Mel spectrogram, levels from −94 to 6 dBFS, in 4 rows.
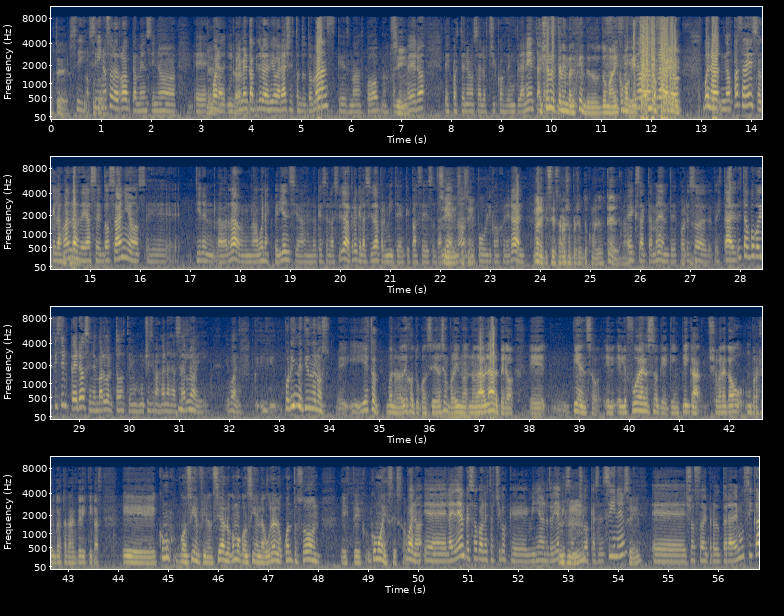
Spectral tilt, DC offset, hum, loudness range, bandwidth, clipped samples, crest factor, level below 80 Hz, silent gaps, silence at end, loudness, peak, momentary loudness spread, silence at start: -4.5 dB/octave; 0.5%; none; 10 LU; 8.8 kHz; under 0.1%; 22 dB; -44 dBFS; none; 0 s; -23 LUFS; -2 dBFS; 14 LU; 0 s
